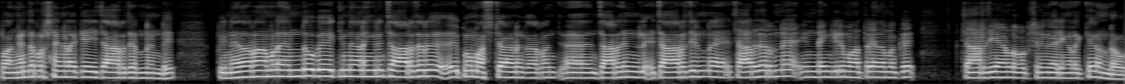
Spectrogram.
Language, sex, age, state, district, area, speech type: Malayalam, male, 45-60, Kerala, Kozhikode, urban, spontaneous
